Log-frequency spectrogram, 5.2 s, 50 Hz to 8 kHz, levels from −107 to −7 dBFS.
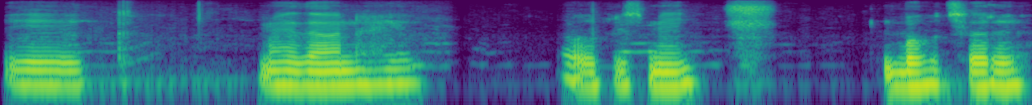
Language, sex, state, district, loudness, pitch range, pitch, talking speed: Hindi, male, Jharkhand, Sahebganj, -23 LUFS, 130-150 Hz, 135 Hz, 95 wpm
